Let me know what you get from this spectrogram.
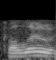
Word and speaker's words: Pellew: Pellew, I'll tell you what, Pellew is not a whole lot better. I get Palau and Pillow and what did my parents do into us, right? – Yeah.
